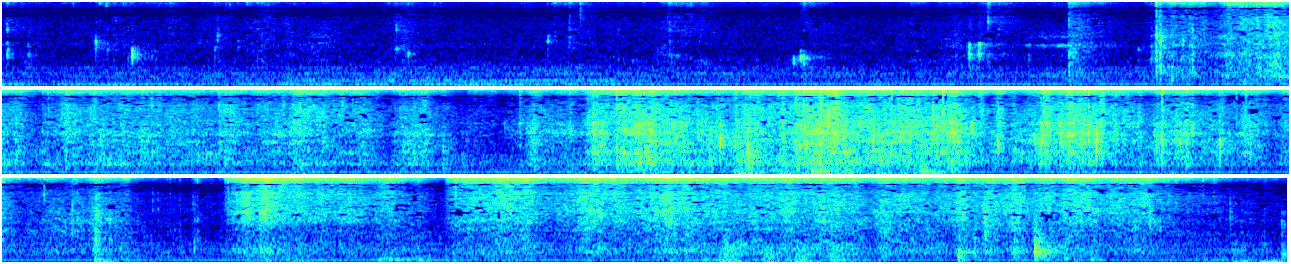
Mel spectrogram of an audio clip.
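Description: A person eating, chewing and biting crunchy food. Small faint clicks for the first several seconds, then louder crunching and handling noise from about six seconds in.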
